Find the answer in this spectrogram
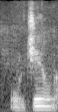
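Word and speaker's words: gill: Jill, I should say, because I've been done for mispronouncing it.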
